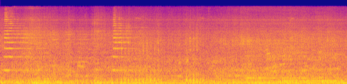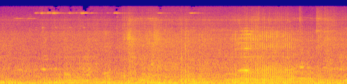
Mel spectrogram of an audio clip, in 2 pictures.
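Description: Busy street-market ambience: a steady low rumble of motorcycle and tricycle engines, with background voices. Two short vehicle horn toots sound in the first two seconds.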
